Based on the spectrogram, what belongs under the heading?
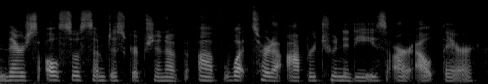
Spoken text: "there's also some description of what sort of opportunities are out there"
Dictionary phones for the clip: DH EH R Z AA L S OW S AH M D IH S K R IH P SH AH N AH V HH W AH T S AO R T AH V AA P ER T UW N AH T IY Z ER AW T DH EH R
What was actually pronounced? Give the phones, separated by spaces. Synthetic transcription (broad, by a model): DH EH R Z AA L S OW S AH M D IH S K R IH P SH AH N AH V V W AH T S AO R T AH V AA P ER T UW N AH T IY Z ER AW T DH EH R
